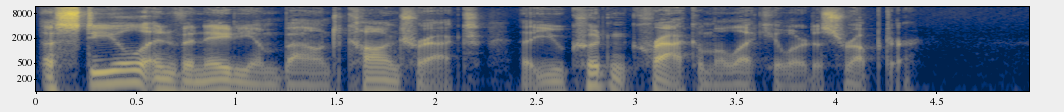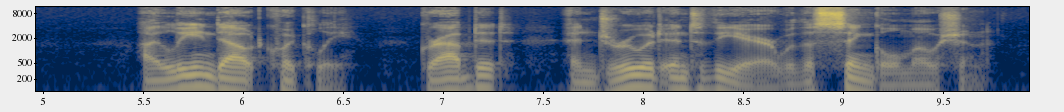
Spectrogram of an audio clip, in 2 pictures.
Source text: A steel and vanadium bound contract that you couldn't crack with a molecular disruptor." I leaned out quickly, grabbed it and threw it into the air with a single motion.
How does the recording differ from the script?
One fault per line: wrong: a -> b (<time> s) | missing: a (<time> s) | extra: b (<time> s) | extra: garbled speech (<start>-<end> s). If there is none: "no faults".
missing: with (3.3 s)
wrong: threw -> drew (7.8 s)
